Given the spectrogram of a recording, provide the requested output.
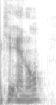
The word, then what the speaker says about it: Cannell: Some products, me, Sean Cannell, rhymes with YouTube channel, video blog with my wife, Sonia, green juice, kind of like that life hack.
